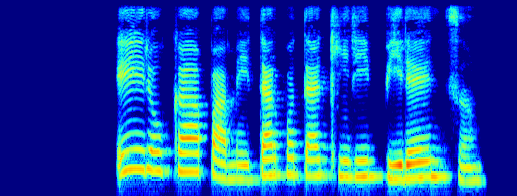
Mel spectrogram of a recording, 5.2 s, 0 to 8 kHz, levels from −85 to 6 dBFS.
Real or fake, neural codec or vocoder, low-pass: fake; codec, 24 kHz, 0.9 kbps, WavTokenizer, medium speech release version 1; 7.2 kHz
